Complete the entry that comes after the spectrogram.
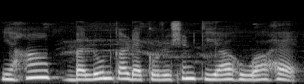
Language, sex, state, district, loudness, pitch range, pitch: Hindi, female, Jharkhand, Ranchi, -12 LUFS, 220-270 Hz, 235 Hz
